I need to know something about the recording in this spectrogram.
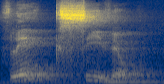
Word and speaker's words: flexível: anexar, fixar, ortodoxo, oxigênio, flexível, yes, this is very hard, flexível, fixar, this, try to pronounce this KS, flexível, ortodoxo, ortodoxo, fixar, fixar, fluxo.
